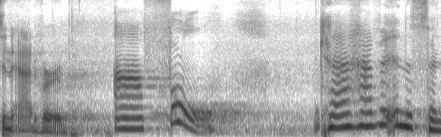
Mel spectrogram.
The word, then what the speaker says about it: à fond: À fond.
